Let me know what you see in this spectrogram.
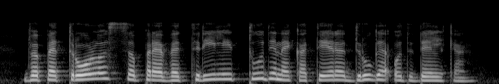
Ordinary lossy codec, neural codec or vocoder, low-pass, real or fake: none; codec, 16 kHz, 4 kbps, FunCodec, trained on LibriTTS, 50 frames a second; 7.2 kHz; fake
